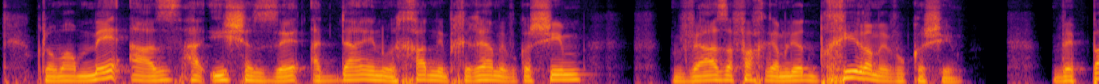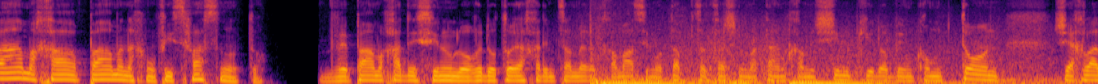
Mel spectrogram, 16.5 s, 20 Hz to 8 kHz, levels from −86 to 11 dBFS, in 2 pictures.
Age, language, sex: 30-49, Hebrew, male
